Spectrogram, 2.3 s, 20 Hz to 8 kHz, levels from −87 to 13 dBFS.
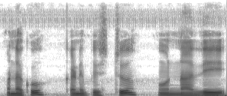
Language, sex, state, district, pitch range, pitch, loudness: Telugu, male, Andhra Pradesh, Sri Satya Sai, 110-150 Hz, 115 Hz, -17 LUFS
